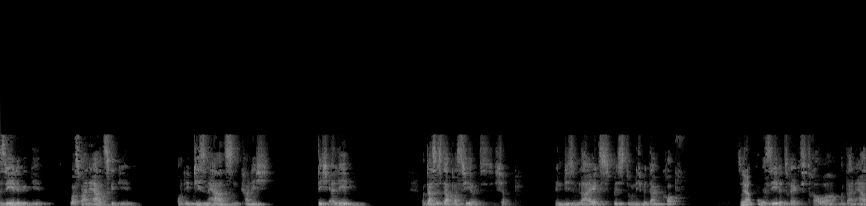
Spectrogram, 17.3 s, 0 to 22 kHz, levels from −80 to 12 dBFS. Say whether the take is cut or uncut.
uncut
